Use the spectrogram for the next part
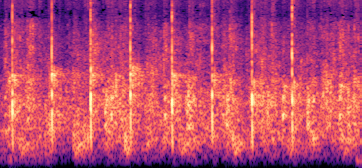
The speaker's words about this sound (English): You can clap for that.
